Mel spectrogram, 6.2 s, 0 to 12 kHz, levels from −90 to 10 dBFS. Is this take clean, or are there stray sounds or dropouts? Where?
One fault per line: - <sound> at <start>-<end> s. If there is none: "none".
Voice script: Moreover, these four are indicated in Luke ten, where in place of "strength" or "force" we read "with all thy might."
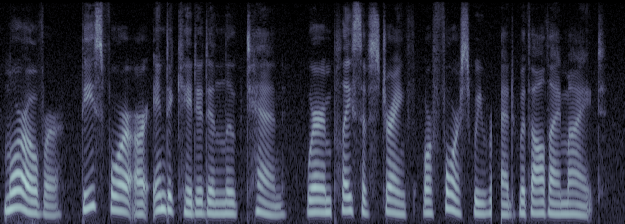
- dropout at 4.9-5.0 s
